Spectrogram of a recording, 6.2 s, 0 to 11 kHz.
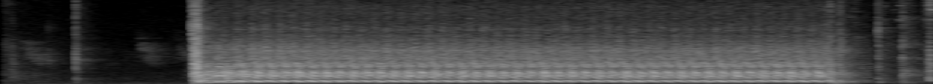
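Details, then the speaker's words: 42-year-old BMW E24 635 CSI that won't start, tested with the fuel pump confirmed running and a spark tester fitted at the coil lead. Even cranking for about four seconds without firing. No spark, so the ignition coil is checked next. "and there is none okay there's no spark so let's check the coil"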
